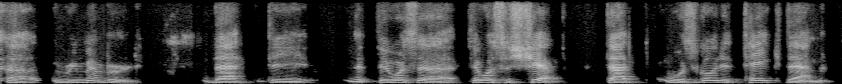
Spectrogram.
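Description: Husky, halting older man. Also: medium pitch, dark tone, rough recording. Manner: halting, repetitive, searching for words. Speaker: interviewee telling family war history. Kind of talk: spoken historical recollection.

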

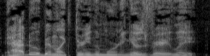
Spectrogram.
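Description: A man's voice: on the low side, big pitch swings, racing, warm tone, dry recording, clean studio sound. A young man in casual chat, chiming in and backing up his friend's story with his own side. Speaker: podcast co-host.

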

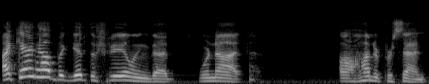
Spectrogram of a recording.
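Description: Lively woman playing a tabletop game. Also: deep voice, a little slow, highs cut off. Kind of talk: casual role-play chat.

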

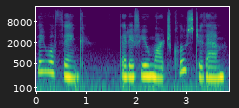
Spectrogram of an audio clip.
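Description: A woman voicing a wise old male wizard, speaking in a slow, hushed whisper. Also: medium pitch. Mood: calm counsel.

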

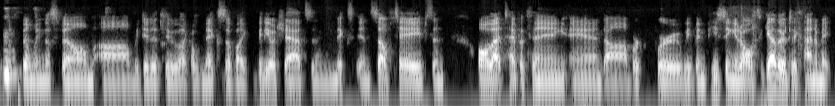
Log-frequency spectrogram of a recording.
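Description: A man's voice: on the low side, a bit bright, dry recording. Hesitant male director on a video call, stumbles and repeats himself. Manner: halting, repeats words, many fillers. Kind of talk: casual video-call chat.

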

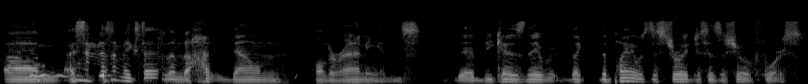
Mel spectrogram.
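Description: A man's voice: on the low side, expressive, normal speed, husky, no room sound, poor audio. A man co-hosting a casual podcast chat from a video call, blunt and opinionated. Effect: remote voice on a video call over an internet connection. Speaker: podcast co-host.

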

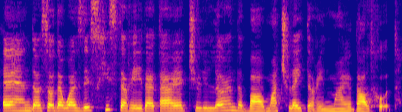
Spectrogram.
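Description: A woman's voice: mid-range voice, little pitch movement, a little fast. A woman in her forties from Romania, with a Romanian accent, answering interview questions as a history professor, hesitant with many fillers and restarts. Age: 40s.

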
